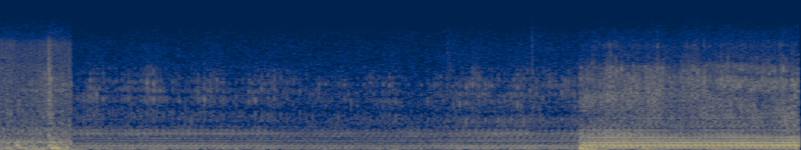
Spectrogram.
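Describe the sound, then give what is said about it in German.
A skywriting propeller plane's engine drones steadily with strong low harmonic tones, then its roar swells suddenly louder and brighter near the end, as if throttling up. No one speaks. “In our team, we have three planes working together. Well, we're off.”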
